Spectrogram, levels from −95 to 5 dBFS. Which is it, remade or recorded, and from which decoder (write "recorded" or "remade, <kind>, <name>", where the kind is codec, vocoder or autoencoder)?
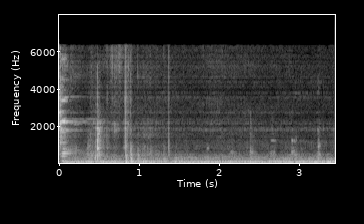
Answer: remade, codec, SNAC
